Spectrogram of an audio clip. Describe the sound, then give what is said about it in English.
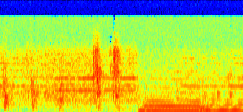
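A foghorn sounds on a misty, foggy evening: a deep, steady blast that holds loudly to the end, its pitch shifting slightly partway through, after a few seconds of irregular clattering thumps. “And don't be frightened if you hear the foghorn.”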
